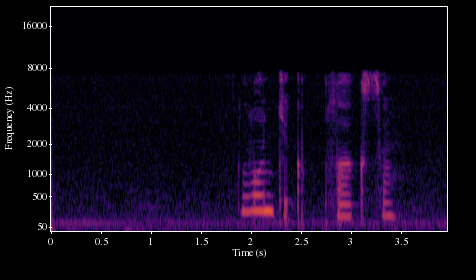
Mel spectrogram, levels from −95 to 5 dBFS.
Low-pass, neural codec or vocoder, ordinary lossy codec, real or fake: none; none; none; real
